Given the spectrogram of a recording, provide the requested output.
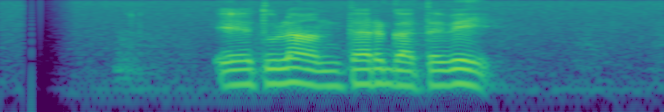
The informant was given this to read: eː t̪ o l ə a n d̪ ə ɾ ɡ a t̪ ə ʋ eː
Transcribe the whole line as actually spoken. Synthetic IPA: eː t̪ u l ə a n t̪ ə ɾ ɡ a t̪ ə ʋ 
